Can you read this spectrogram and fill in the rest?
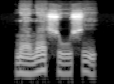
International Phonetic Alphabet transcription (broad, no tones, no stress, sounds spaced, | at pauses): ɳ æ̃ ɳ æ̃ ʃ u ʃ i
